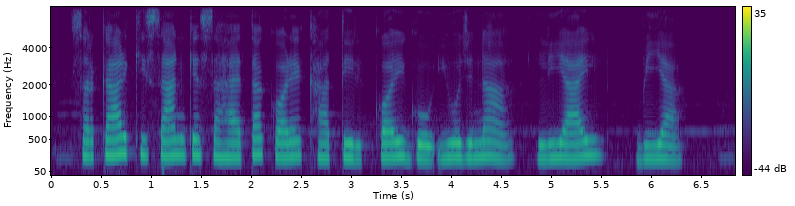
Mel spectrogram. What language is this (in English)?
Bhojpuri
